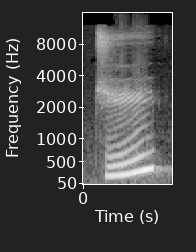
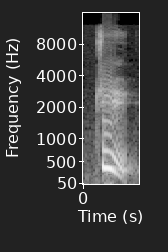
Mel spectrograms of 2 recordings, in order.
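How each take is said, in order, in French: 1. La hauteur monte du milieu vers le haut. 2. La hauteur chute brusquement depuis le haut.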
